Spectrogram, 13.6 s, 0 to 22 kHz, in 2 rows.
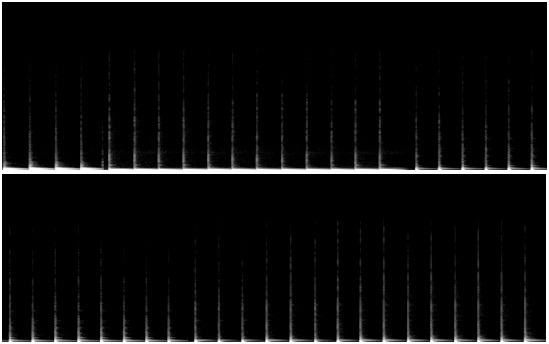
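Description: An unattached violin back plate, a thin, hollow, arched shell of carved wood (probably maple) about 35 cm long, is held upright by two fingers along a nodal line and tapped with a fingertip to bring out its tap tones. About 45 steady taps each give a short, hollow wooden knock with a pitched ring. A few higher-ringing taps are followed by a stretch of deeper, longer-sustaining tones, then a run of crisper taps that ring at a mid pitch and die away quickly.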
